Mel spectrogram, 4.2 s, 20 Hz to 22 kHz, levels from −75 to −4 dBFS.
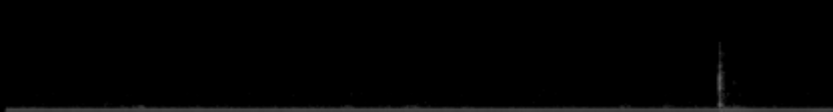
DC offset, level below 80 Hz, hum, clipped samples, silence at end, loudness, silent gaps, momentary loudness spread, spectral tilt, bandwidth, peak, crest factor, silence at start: under 0.1%; -78 dBFS; none; under 0.1%; 0 s; -58 LUFS; none; 6 LU; -5.5 dB/octave; 7.4 kHz; -26 dBFS; 32 dB; 0 s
